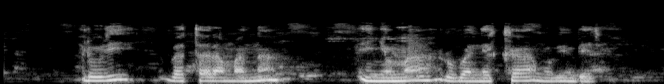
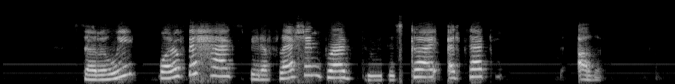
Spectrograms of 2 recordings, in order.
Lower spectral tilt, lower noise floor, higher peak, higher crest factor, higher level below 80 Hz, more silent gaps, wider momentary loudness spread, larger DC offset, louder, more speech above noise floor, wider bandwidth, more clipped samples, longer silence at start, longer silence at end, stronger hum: first, -7.5 dB/octave vs -3 dB/octave; second, -54 dBFS vs -64 dBFS; about the same, -2 dBFS vs -2 dBFS; about the same, 12 dB vs 16 dB; first, -46 dBFS vs -62 dBFS; neither; first, 15 LU vs 10 LU; neither; about the same, -14 LUFS vs -16 LUFS; second, 42 dB vs 48 dB; second, 6.8 kHz vs 8 kHz; neither; about the same, 0.75 s vs 0.85 s; second, 0.25 s vs 0.75 s; neither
